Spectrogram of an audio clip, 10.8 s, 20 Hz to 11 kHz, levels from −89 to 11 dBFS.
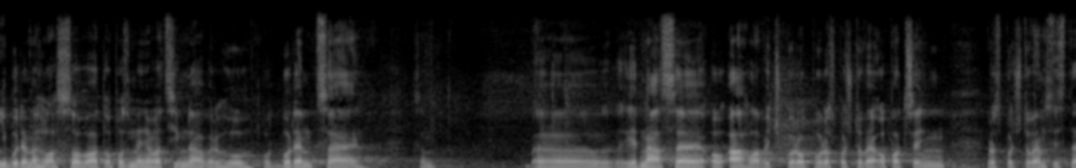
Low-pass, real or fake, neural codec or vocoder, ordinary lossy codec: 9.9 kHz; real; none; AAC, 64 kbps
